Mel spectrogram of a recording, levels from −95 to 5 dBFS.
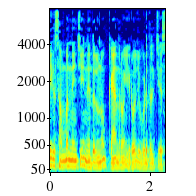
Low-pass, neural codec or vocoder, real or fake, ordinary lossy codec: none; none; real; none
